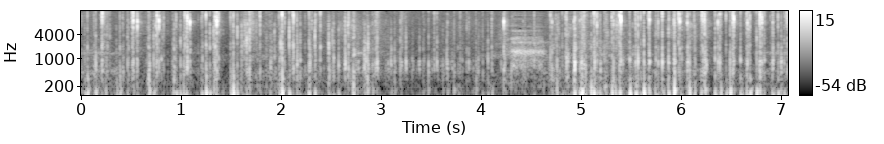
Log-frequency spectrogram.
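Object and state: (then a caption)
Plastic DVD case. A hollow hard plastic DVD/game case with a printed cover insert, held in both hands in front of the microphone, is tapped and scratched quickly with fingertips and nails. The result is a dense, fast run of short, dry taps with a low, thumpy body, broken briefly near the middle by a brighter scratching stretch before the tapping picks up again.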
